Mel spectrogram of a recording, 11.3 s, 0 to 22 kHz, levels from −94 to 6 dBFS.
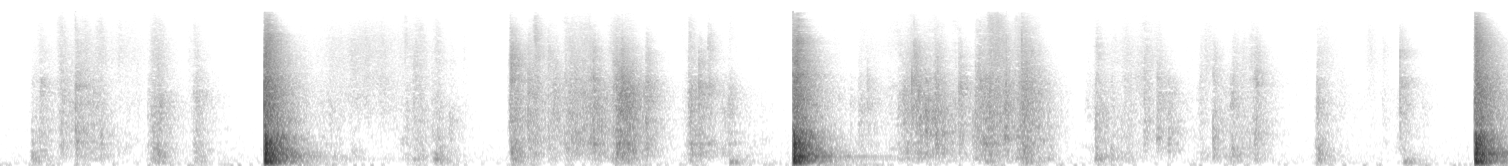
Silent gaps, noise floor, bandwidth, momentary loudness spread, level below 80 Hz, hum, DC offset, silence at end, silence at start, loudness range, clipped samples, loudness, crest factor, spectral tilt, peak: none; -74 dBFS; 15.5 kHz; 28 LU; -64 dBFS; none; under 0.1%; 0.05 s; 1.95 s; 20 LU; under 0.1%; -26 LUFS; 32 dB; -6.5 dB/octave; -2 dBFS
